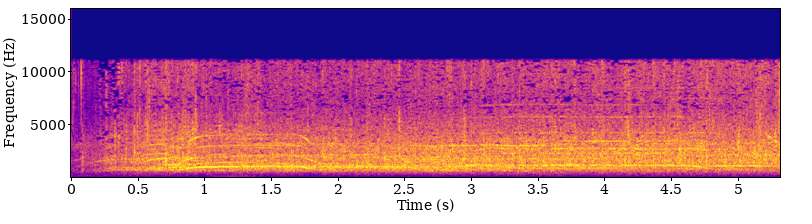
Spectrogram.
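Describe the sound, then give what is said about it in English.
A crowd at a campaign speech bursts into sustained applause after a line about a federal government defending the sanctity of human life, dense clapping swelling quickly and holding steady at full volume, with a few whistles and cheers threaded through the noise. “I wonder if there was an applause sign that flashed.”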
